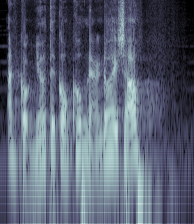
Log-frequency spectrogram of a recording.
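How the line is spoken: Red-faced angry shout. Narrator (Vietnamese): vợ anh lúc này mặt đỏ như gấc, cô ta quát lên

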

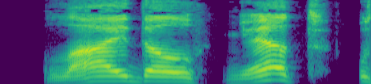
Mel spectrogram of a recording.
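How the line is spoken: Tired reply. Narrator (Russian): устало откликнулся Ревел

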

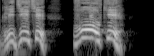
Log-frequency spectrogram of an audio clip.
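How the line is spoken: Terrified cry. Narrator (Russian): Пенелопа с ужасом вскрикнула

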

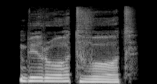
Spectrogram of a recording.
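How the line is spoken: Ironic drawl, like a lawyer. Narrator (Russian): иронично протянула Кристина, будто адвокат в суде

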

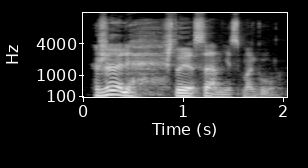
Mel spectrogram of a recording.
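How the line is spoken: Sigh. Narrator (Russian): вздохнул Смайк

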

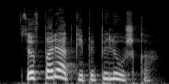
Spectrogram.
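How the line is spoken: Shouted. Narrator (Russian): крикнул Огнегриф

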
